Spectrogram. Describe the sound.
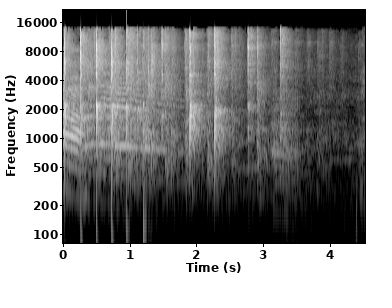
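Several hands clap for someone being praised, a quick, uneven burst of sharp claps, loudest at the start and then thinning into scattered claps, with children's voices chattering over them.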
